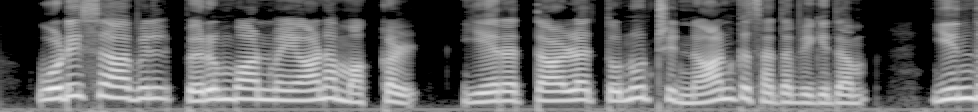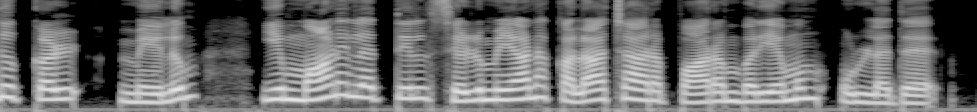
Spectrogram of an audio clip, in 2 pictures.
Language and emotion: Tamil, neutral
